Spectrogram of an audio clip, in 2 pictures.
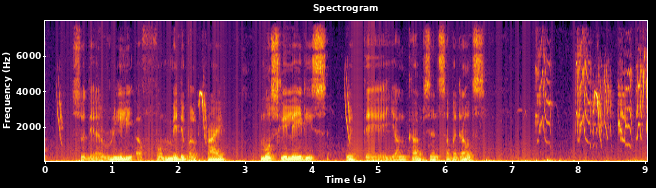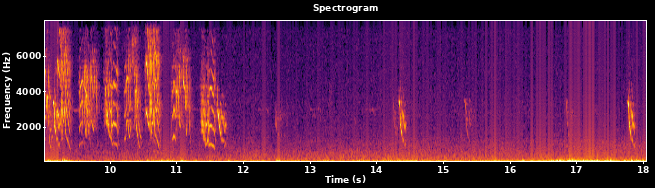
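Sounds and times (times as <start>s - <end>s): steady low rumble: 0.0s - 18.0s
bird harsh downward calls: 7.1s - 11.8s, 14.2s - 14.5s.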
